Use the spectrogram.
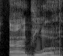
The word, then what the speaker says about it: Adler: David Adler David Adler Adler I guess an American but this is a German name folks I'm pronouncing it correctly David Adler of of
